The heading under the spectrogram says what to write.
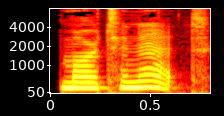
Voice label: "martinet", American; AmericanBritish

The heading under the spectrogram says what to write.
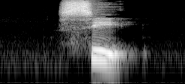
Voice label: "seat", English, Stop T

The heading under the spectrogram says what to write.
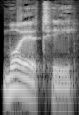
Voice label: "moiety", British; English

